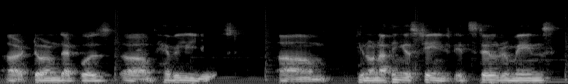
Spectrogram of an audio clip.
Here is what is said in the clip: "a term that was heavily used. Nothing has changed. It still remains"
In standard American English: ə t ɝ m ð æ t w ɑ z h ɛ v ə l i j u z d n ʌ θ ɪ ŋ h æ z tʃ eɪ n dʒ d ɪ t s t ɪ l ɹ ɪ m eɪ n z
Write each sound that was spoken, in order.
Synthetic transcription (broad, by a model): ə t ɝ m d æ t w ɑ z h ɛ v ə l i j u z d n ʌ t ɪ ŋ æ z tʃ eɪ n dʒ d ɪ t s t ɪ l ɹ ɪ m eɪ n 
